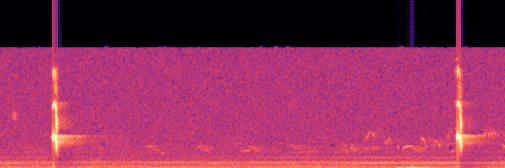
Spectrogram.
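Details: Male yellow-bellied marmot, wild near Yellowstone, sounding an alarm: two abrupt, shrill whistled chirps about four seconds apart, each a short explosive note, with a quiet steady hum and a brief low thump between them.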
